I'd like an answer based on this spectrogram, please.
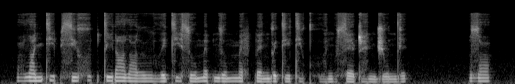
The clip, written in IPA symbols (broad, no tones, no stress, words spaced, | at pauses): ṳðˤinʲtʲæ̤p sʲuxṳp tiɾiðˤə˞ lːṳɪ̯ tʲæ̤sumɛp nzumːæfpɛŋɡə˞ tʲə˞tʲæ̤kʷʰæ̤ŋṳ sɛʈæ̤ nd͡ʒundɪ | zˤʊ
